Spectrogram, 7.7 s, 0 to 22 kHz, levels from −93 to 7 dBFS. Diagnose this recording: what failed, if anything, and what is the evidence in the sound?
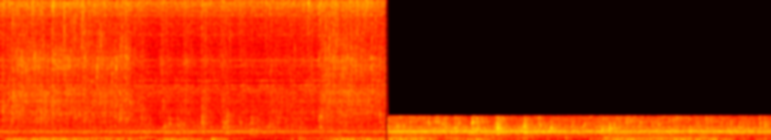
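At 3.86 s, after a 20 ms gap, the sound turns dull, with nothing above 3.8 kHz, and a new noise sits roughly 30 dB down. The level stays the same. This is likely an input switched to a poorer device at the driver stage. Unlike a codec bandwidth drop, it brings a gap and a different noise floor.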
